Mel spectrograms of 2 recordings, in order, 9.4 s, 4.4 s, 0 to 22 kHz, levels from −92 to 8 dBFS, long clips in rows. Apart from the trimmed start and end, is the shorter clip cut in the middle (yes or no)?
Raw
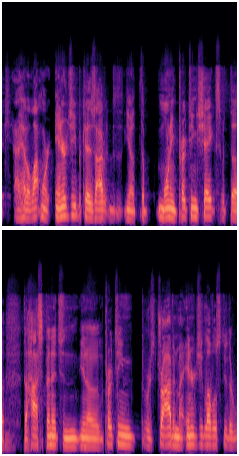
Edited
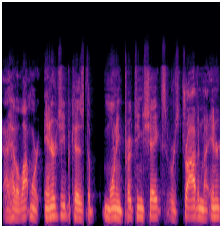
yes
